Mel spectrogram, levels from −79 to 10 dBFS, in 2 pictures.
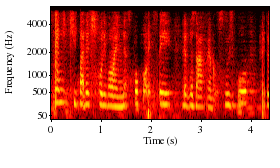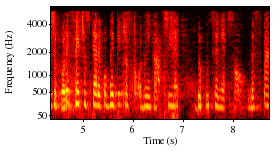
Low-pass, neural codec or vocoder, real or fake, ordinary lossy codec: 5.4 kHz; codec, 44.1 kHz, 0.9 kbps, DAC; fake; AAC, 24 kbps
